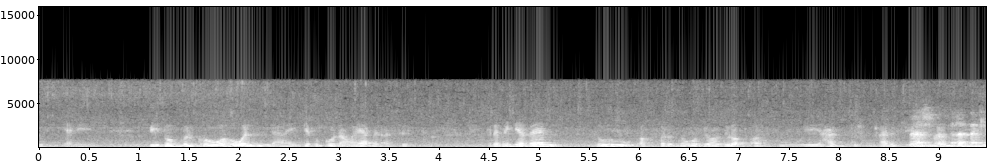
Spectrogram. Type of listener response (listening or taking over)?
taking over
